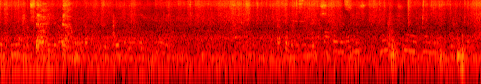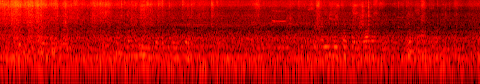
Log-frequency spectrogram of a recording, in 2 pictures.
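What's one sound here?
A tram's motor hums and rumbles steadily, heard from inside the tram.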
